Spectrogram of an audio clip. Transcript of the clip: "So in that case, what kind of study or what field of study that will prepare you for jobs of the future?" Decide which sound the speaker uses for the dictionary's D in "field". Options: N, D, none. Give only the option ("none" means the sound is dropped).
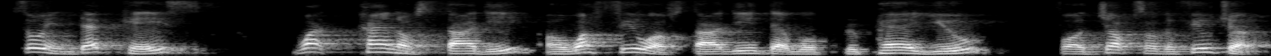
none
